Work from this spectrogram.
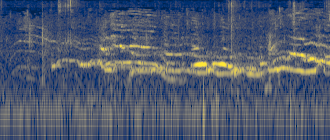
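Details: Cat eating while voicing a long wavering whine-like growl that slides up and down continuously for about three seconds, with faint chewing clicks underneath.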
